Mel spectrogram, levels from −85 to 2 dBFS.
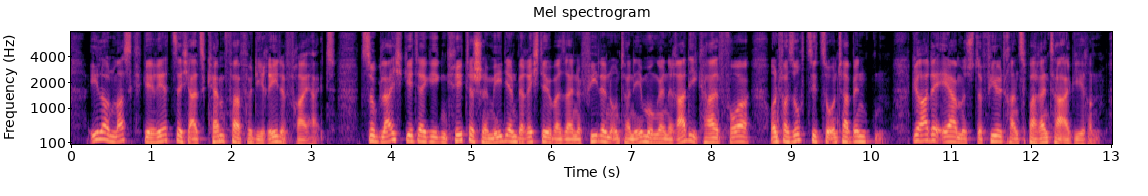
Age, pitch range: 40-59, 100-135 Hz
